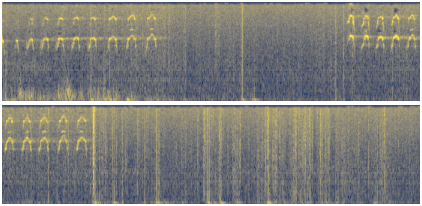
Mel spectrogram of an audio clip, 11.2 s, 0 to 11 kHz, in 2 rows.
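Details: Ospreys, Loch of the Lowes, 21 August 2012, 16:35, fish delivery at the nest caught on webcam: two separated series of quick, evenly spaced whistled chips, with heavy low wind-like rumble and sharp knocks afterwards.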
